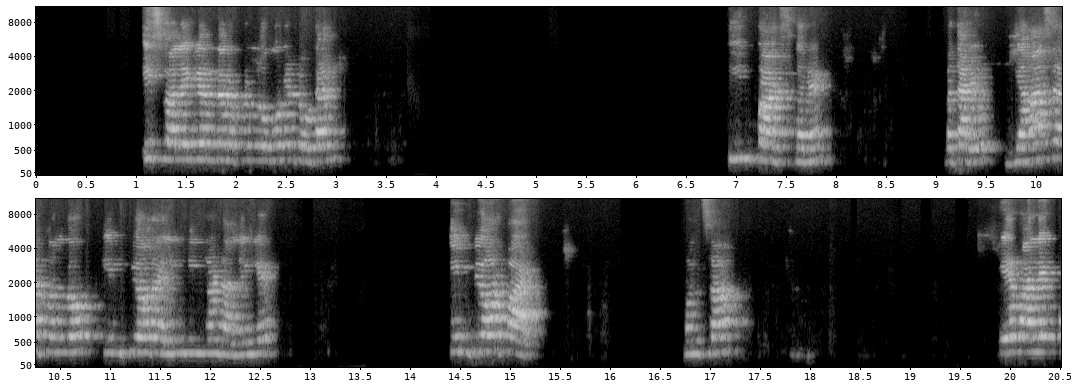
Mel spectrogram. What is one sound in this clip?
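A woman explains calmly in short bursts, close by.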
